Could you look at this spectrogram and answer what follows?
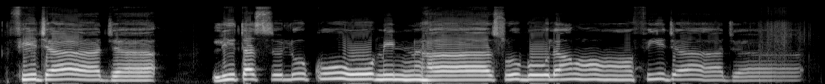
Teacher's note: تنوین کے بعد فا ہے حروف اخفا میں سے، تو یہاں پہ اخفا ہوگا، اس لیے یہاں پہ غنہ کریں گے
